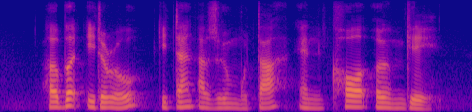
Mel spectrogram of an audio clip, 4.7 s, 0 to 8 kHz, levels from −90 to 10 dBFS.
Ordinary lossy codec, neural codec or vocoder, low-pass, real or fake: none; codec, 16 kHz, 0.8 kbps, ZipCodec; none; fake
